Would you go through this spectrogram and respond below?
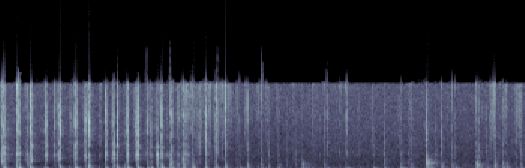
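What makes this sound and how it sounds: A large, partly full clear PET plastic bottle of sunflower oil is held in the hands and tapped rhythmically with the fingertips. A quick run of short, dull, hollow taps follows, low and thumpy with very little ring. The taps grow softer and denser in the middle before a few louder taps near the end.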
